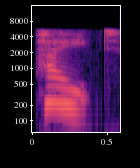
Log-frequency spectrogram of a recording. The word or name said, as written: hight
